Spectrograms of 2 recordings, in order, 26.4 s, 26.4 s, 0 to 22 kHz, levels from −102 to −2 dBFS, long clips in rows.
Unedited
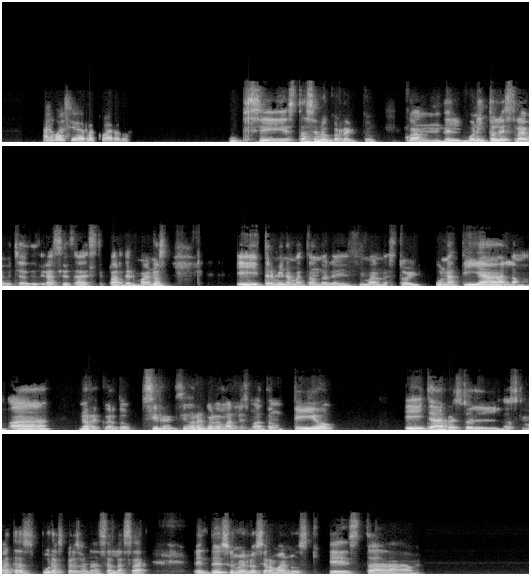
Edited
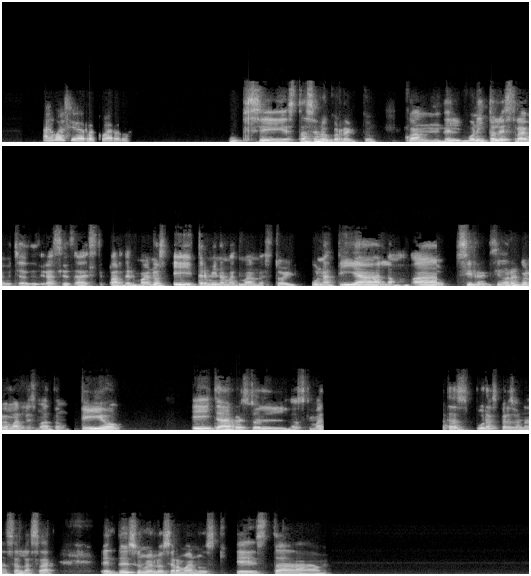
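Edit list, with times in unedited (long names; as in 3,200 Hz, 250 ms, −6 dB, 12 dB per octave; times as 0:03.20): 0:08.74–0:09.57: remove
0:10.38–0:11.10: remove
0:13.57–0:14.68: remove
0:16.37–0:16.74: fade out and dull
0:19.85: splice in silence 1.50 s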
